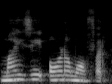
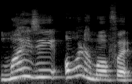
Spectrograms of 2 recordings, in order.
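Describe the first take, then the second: First: The voice is small, quiet and held back. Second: The voice is full, open and projected. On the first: The speaker calls it wrong. "ഇത്ര മാത്രമേ നമ്മുടെ ശബ്ദം പുറത്തേക്ക് വരുള്ളൂ" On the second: The speaker calls it right. "എൻ്റെ കൈ ഇങ്ങനെ വരുന്നുണ്ട്"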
